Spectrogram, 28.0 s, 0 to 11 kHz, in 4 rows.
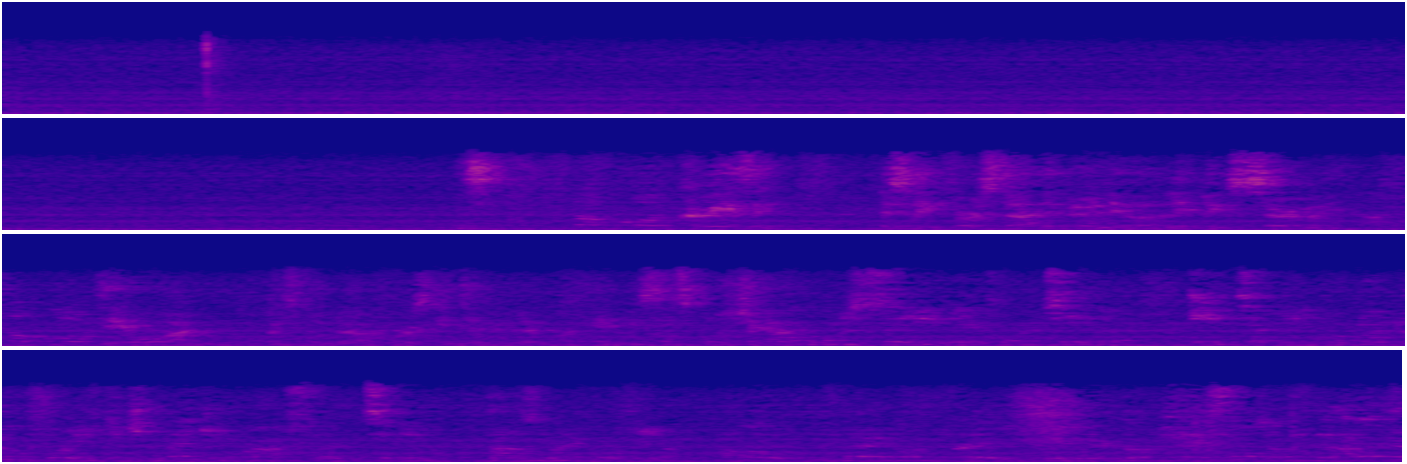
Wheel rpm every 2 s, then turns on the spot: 0, 0, 0, 0, 0, 0, 0, 0, 0, 0, 0, 0, 0, 0.
none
